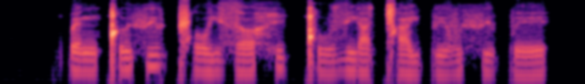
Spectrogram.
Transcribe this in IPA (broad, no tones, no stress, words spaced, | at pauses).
k͡pɛŋǃɯfʲu ǁojzʌ hiǃuz jaǀajpʲʌv fʲope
